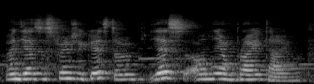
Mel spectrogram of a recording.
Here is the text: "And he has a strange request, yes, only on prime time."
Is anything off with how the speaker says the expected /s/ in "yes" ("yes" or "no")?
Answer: no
